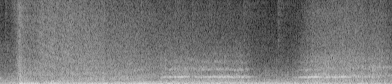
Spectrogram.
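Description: Tires skid as a car fires its turbo boost: a steady, loud roar of engine and road noise. Two high squealing tones cut through it, the second after a short break.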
